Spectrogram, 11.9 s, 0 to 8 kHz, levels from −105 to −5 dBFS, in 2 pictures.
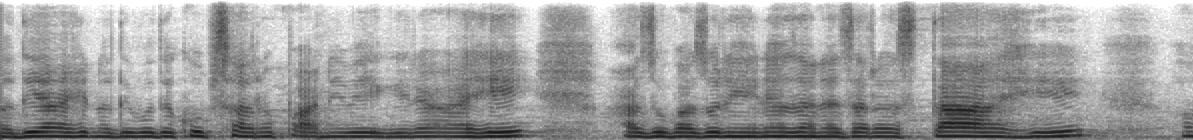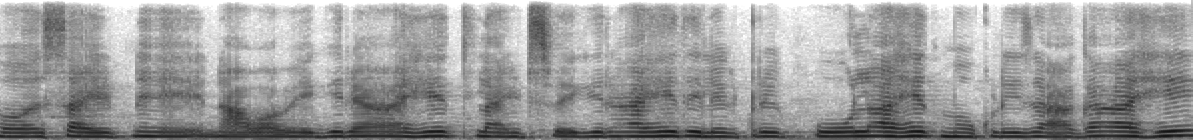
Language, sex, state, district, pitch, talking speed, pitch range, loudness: Marathi, female, Maharashtra, Pune, 235 Hz, 135 wpm, 225-245 Hz, -22 LUFS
